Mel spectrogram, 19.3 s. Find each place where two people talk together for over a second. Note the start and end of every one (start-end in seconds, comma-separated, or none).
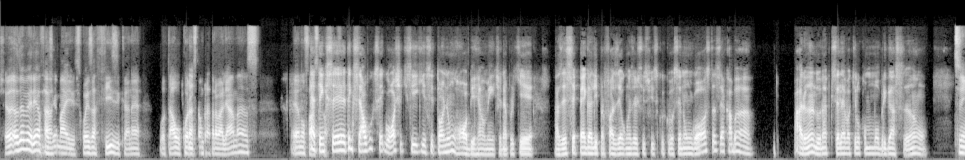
none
